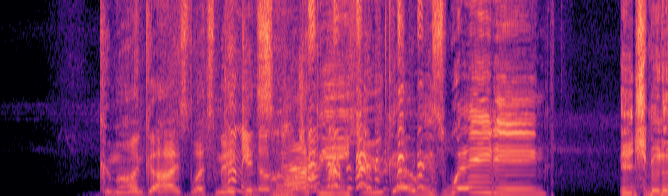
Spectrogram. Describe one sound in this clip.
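A male bear talks loudly and with animation.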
